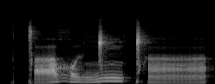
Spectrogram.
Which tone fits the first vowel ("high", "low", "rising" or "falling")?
rising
